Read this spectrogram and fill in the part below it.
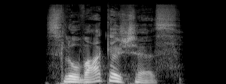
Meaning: strong/mixed nominative/accusative neuter singular of slowakisch
- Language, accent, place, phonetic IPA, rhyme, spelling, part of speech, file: German, Germany, Berlin, [sloˈvaːkɪʃəs], -aːkɪʃəs, slowakisches, adjective, De-slowakisches.ogg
